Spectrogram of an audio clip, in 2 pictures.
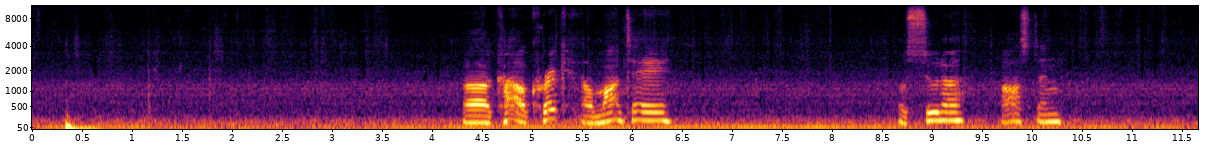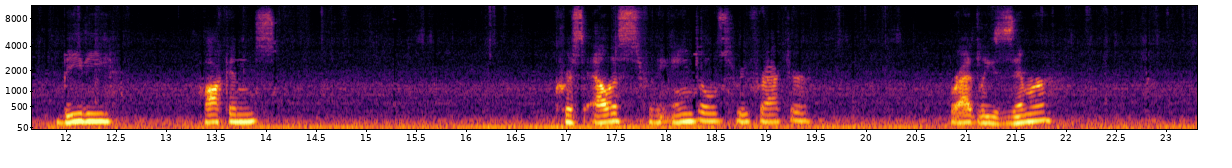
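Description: Trading cards rustle and slap softly as they are flipped through.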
